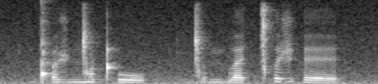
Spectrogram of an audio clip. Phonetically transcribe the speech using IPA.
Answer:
ǃʼ œ ʒ ŋ͡ǀ o ʈʰ u | ɡ͡ǀ ø m b ɛ ǀʰ ə ʒ ʔ e

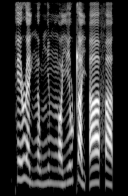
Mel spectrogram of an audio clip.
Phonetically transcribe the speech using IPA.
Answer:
k e˧˥ ɹ ɛ˨˩˨ j ŋ ə˨˩˨ w ŋ i˨˩ m ŋ ɔ˨˩˨ j i˧˥ w ʈ a˨˩˨ j ʔ aː˧ f a˨˩ t̚

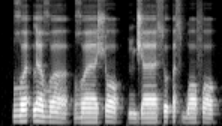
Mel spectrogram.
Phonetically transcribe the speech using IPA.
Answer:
ʁʷ ɜ ʔ l ɜ ʁʷ ʌː | ʁʷ ɜː ʃ ɔ | n d͡ʒ ɜː s ʊ ʔ ʌ s b ɔ f ɔ

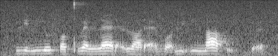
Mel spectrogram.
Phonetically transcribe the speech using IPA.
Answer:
lʲ ə˥˨ nː u˦˥ f ɔ˩˥ kʷʼ æ˧˥˧ lː æ˧˥˧ ɾ æ̰˩˥ ɭ ɑ˨ ɾ æ̰˧˥˧ v ɔ̰˧˥˧ lʲ ṵ˦˥ nː ɑ˧˥˧ ʔ ṵ˩˥ kː ə̰˦˥

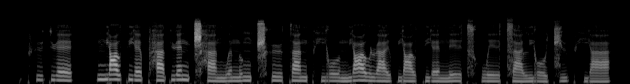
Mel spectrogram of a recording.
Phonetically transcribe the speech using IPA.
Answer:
pʰ y˨˦ t̪ ɥ ɛ˨˩ | n̪ j ɑ˦ ʊ̯ t̪ j ɛ˨˦ pʰ ä˨˦ t̪ ɥ ɛ˥˨ n ʈ͡ʂʰ ä˨˩ n̪ w ə˨˦ n ʊ˥˨ ŋ ʈ͡ʂʰ ɻ̩˦ t̪ a˥˨ n pʰ j o˨˩ ʊ̯ n̪ j ɑ˥˨ ʊ̯ ɻ a˨˦ ɪ̯ p j ɑ˨˦ ʊ̯ t̪ j ɛ˨˩ n̪ e˥˨ ɪ̯ t͡sʰ w e˨˦ ɪ̯ t͡s ä˨˦ l j o˨˩ ʊ̯ t͡ɕ y˦ pʰ j ä˨˦

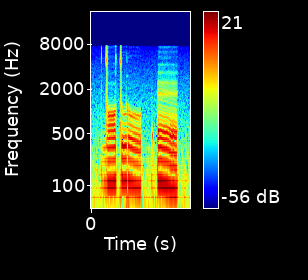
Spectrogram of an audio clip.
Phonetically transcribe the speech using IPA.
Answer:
d ɔ t u ɾ o | ʔ ɛ

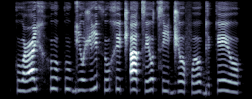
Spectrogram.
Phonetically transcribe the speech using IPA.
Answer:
k u˧ o̯ ʕ i˥˧ x h u˥˧ o̯ k u˥˧ ɡ i˧ o̯ ʒ i˧˥˧ θ u˧˥˧ x ɪ˥˧ t͡ʃʼ a˥˧ t͡s ɪ˧˥˧ o̯ t͡s i˥˧ d͡ʒ ɤ˥˧ f ɤ˧˥˧ o̯ ɡ ɪ˧ k e˥˧ o̯

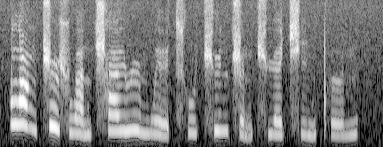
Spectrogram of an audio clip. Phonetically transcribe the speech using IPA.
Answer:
l ɑ˥˨ ŋ ʈ͡ʂ ɻ̩˥˨ ʂ w a̰˨˩ n ʈ͡ʂʰ a˦ ɪ̯ ɻ ɻ̩˥˨ m w ḛ˨˩ ɪ̯ t͡sʰ u˨˦ t͡ɕʰ y˦ n ʈ͡ʂ ə̰˨˩ n t͡ɕʰ ɥ ɛ˨˦ t͡ɕʰ ḭ˨˩ ŋ pʰ ə˨˦ n

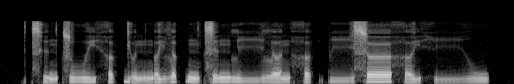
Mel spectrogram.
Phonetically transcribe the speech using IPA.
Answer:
t͡sʰ ɪ˨˩ ŋ t͡s uː˨ j h ɐ˨˥ k̚ j ɵ˨˩ n ŋ ɐ˨ j l ɐ˥ k̚ ɪ˨ ŋ t͡s ɪ˧ ŋ l iː˨˧ l ɐ˨ n h ɐ˨˥ k̚ p iː˧ s œː˥ h ɐ˨ j h iː˨˥ w

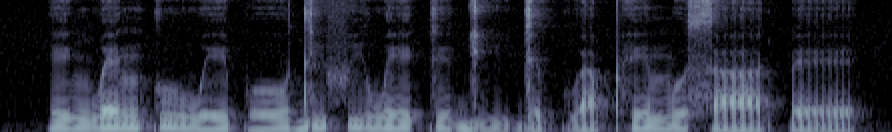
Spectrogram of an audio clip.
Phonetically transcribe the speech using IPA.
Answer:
e˨ ŋ w ɛ˦ ŋ k u˦ w e˨ p oː˨ d i˦ f i˦ w e˦ k ɪ˦ ɡ iː˨ ɡ ɛ˨ kʷ aː˨ pʰ e˦ m ʊ˦ s aː˨ k͡p ɛ˨

